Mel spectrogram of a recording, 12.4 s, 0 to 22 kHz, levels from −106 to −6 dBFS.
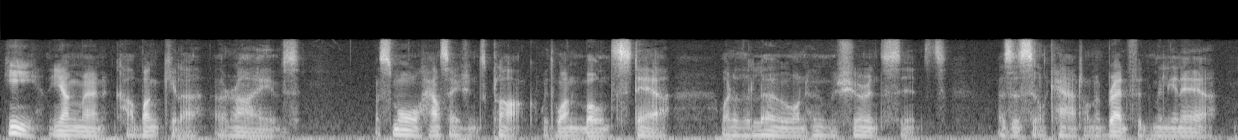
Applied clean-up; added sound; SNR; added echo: none; none; none; none.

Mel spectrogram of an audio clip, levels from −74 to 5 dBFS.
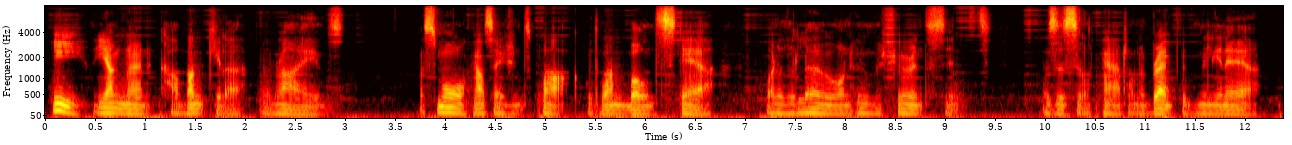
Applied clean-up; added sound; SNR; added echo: neural separator model SepFormer DNS4.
